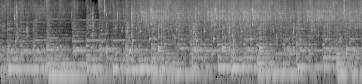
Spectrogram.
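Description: Water poured over plants in the Desperate Housewives video game, a steady trickling pour running the whole time beneath continuous game music.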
